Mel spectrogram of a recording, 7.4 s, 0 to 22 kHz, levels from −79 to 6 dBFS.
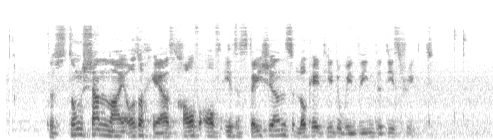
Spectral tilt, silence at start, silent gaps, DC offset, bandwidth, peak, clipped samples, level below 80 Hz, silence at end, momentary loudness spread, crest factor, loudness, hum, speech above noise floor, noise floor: -3.5 dB/octave; 0.7 s; none; under 0.1%; 11.5 kHz; -8 dBFS; under 0.1%; -74 dBFS; 0.45 s; 15 LU; 22 dB; -28 LUFS; none; 31 dB; -59 dBFS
